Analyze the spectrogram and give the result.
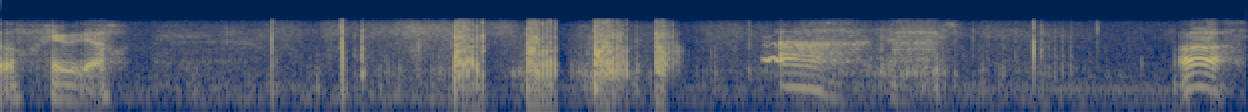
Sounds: Speech

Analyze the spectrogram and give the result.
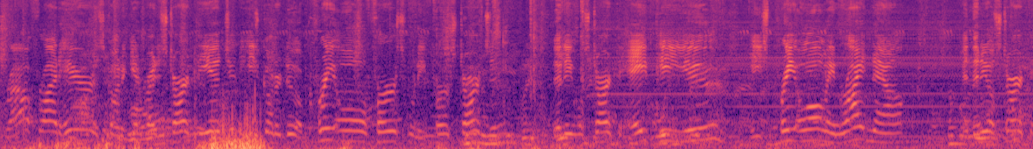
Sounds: Speech

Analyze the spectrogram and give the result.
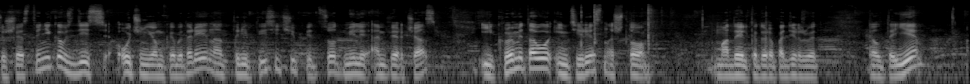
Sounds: Speech

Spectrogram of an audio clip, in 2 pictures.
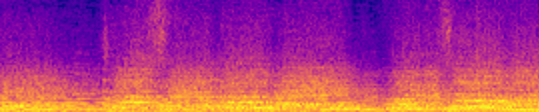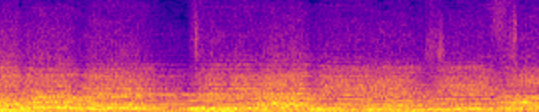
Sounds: Choir, Female singing, Music

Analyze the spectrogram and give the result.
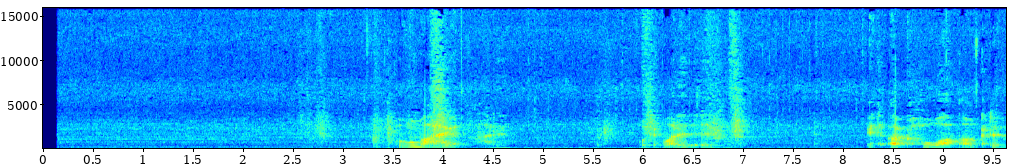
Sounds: Speech, inside a small room

